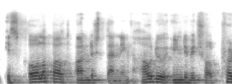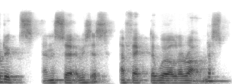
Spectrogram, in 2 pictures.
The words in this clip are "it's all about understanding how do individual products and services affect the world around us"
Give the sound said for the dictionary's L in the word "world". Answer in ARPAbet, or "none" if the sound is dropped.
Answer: L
